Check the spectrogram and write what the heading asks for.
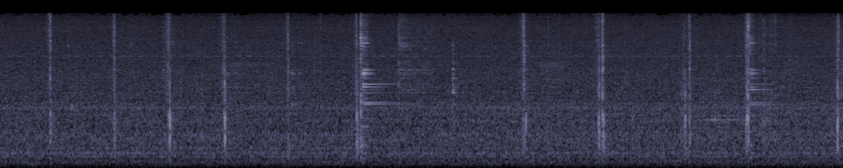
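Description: Irregular light clicks and taps from hands and small tools working on a loudspeaker's foam surround, a few with a short bright ring, over a steady low hum.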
